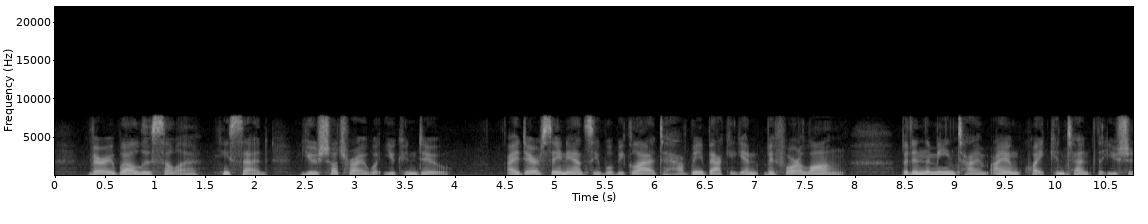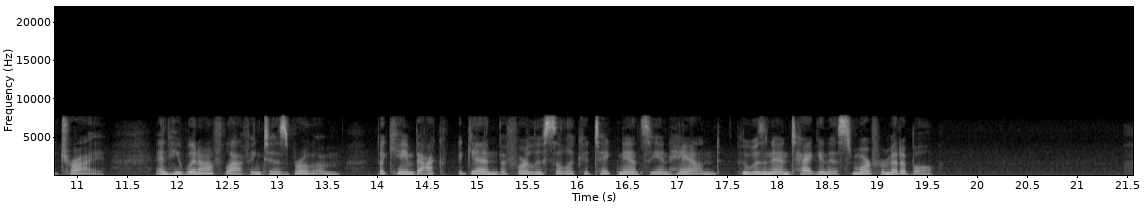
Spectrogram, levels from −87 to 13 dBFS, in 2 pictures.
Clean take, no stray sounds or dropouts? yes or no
yes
